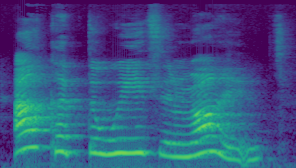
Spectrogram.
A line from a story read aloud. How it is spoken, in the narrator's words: she said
